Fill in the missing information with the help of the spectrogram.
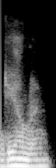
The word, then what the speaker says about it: Dielman: Gene Dielman, and I mispronounce it, I call it Gene Deal, it's Gene Dielman.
